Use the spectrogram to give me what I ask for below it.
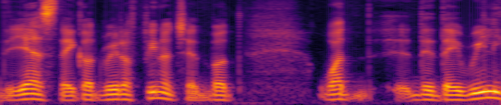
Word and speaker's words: Pinochet: Before we go any further, and to save me any further embarrassment, I have always said Pinochet, and you're saying Pinochet.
